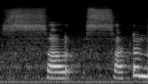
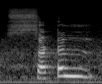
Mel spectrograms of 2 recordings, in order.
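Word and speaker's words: subtle: ठीक है, उसी की तरह सटल होता है। लाइक कई लोग सटल में बी साइलेंट है, लेकिन कई लोग सबल बोल देते हैं, टी साइलेंट कर देते हैं, बट सटल होता है एक्चुअल।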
